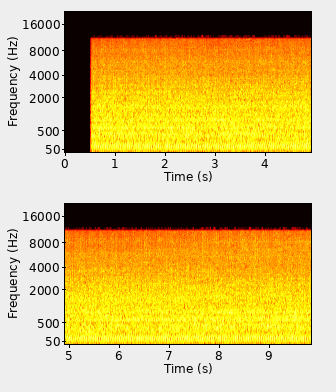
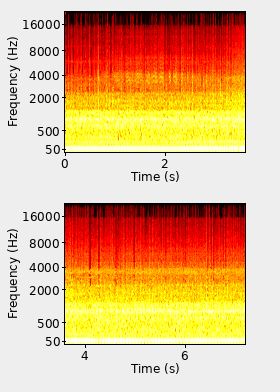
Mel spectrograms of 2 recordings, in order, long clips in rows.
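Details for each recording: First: Massey Ferguson 135 diesel, after a slow crank on a weak starter with a sticking solenoid: it caught and idles with a steady, even clatter and no misses. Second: Massey Ferguson 135 diesel tractor after fitting a new Lucas starter (old one failed despite repair): steady diesel clatter at even idle, no misses or knocks, speed holding constant; running normally.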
